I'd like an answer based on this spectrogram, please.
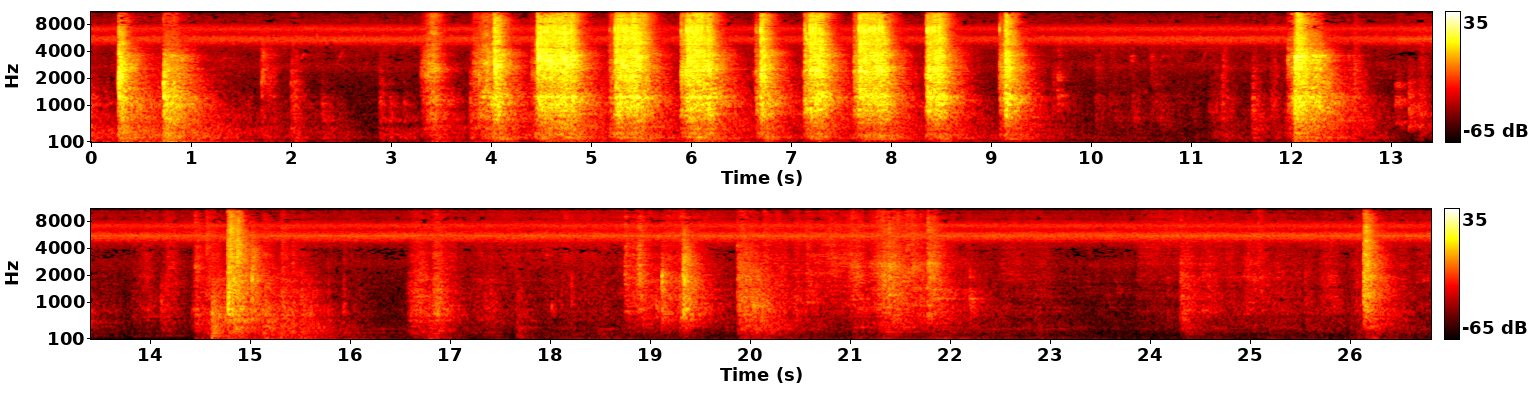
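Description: Roof work on corrugated metal roofing sheets: a run of about ten sharp knocks, roughly two a second, then scattered knocks and rattles as a long sheet is passed up onto the roof. Insects trill steadily underneath.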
